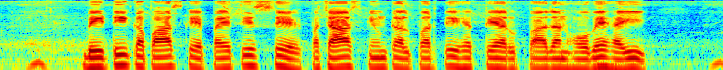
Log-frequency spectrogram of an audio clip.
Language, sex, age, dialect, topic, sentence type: Magahi, male, 25-30, Central/Standard, agriculture, statement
